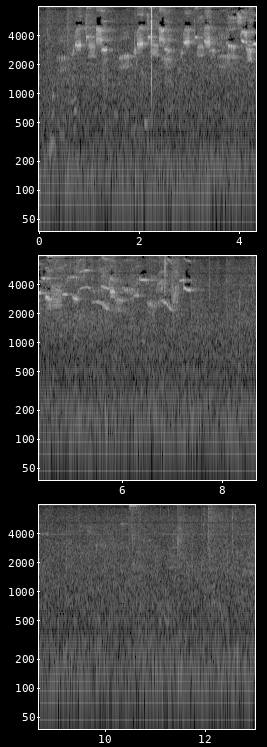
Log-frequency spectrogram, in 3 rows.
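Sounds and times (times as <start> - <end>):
birds chirping and whistling: 0.4 - 7.6.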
